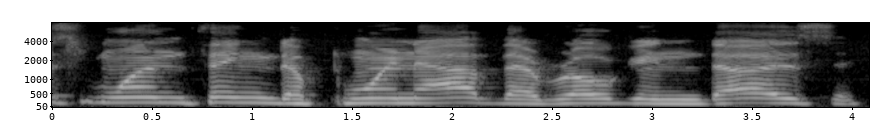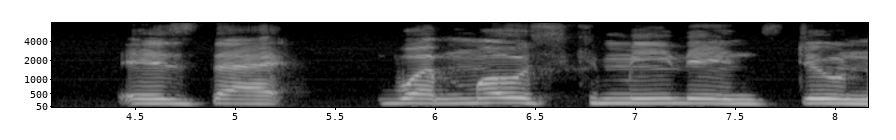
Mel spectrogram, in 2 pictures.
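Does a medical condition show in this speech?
Yes: ALS; slightly slurred, has to slow down.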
